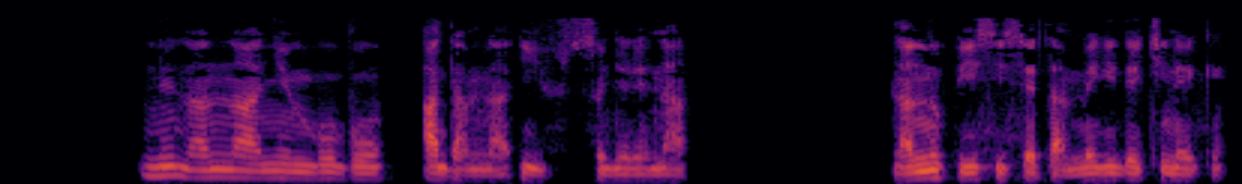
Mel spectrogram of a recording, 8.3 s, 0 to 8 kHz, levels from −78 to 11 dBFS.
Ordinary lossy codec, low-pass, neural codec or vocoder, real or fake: MP3, 24 kbps; 7.2 kHz; none; real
